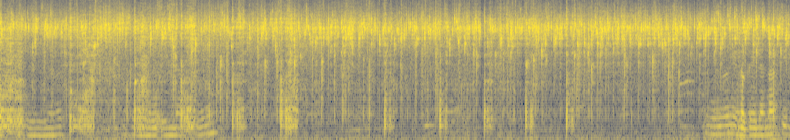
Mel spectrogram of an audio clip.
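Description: Chopped onion sizzles and crackles steadily in hot cooking oil for Filipino sautéed squid. The frying is loud and continuous, with occasional stirring and a voice talking over it at times.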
